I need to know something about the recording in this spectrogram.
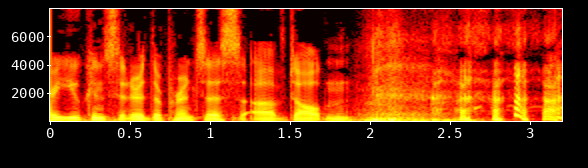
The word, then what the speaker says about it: Dalton: I know most people pronounce as Dalton, not Daltton. It's Dalton. There's no It's Dalton like mountain.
